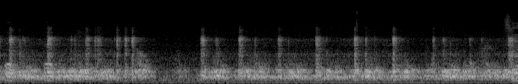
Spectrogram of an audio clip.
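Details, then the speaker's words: A fetal heartbeat at 14 weeks of pregnancy, heard at home through a handheld fetal Doppler on the belly with gel: rapid, rhythmic whooshing pulses at about 150-160 a minute, faster than the mother's heartbeat. "baby's heartbeat and you can tell um you can tell if you've gotten um baby's heartbeat versus yours cuz it's a lot faster"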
